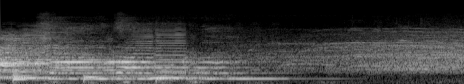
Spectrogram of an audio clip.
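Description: Loud music plays through loudspeakers.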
